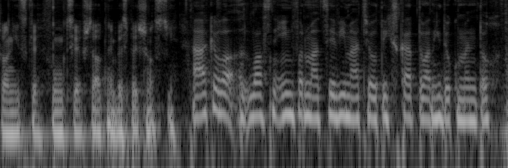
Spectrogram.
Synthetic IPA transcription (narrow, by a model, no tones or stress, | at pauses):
ɛlɲit͡skɛfuŋk̚t͡siɪɛfʃt̪a̰ːt̪nɛjbɛspɛt͡ʃnɔ̰sciaakɛːʋlasɲɛinfɔɾmaːt͡siɛʋimaːcɛɔt̪iːxskaɾt̪ɔʋaniːɣd̪ɔkumɛnt̪ɔx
